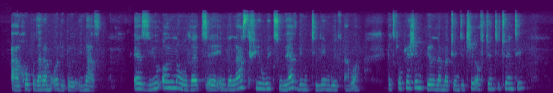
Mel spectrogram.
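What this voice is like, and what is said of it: Strained, unwell-sounding voice. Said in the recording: “my voice is not so good. I am coming from a bout of flu, so that is why my voice is like this.”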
